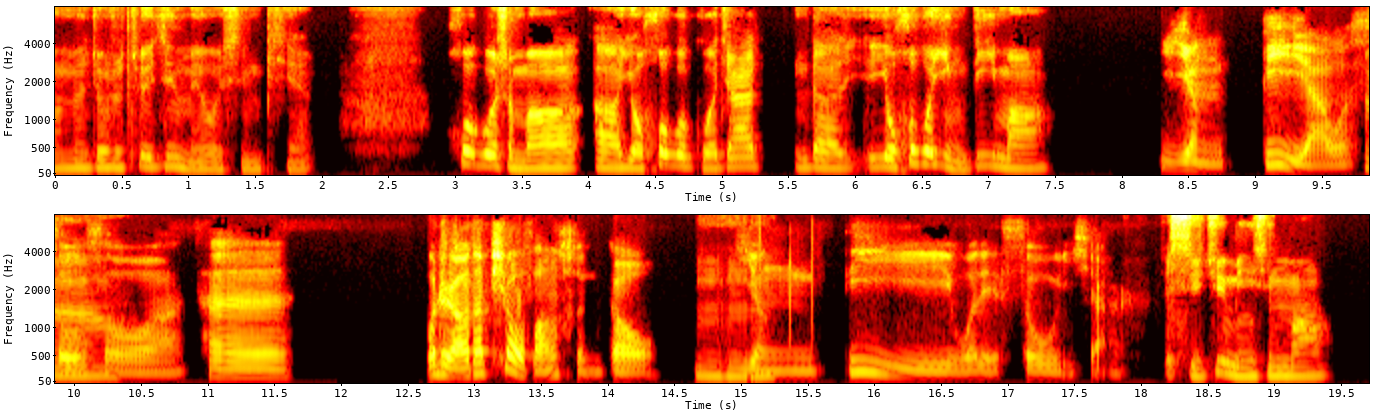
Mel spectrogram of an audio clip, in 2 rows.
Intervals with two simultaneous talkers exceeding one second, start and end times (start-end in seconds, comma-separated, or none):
none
